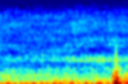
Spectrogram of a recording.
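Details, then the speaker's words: Pickup truck after overheating, water pump believed struggling to push slushy coolant, at idle after refill: steady, even low idle with smooth rumble and one brief bump near end, no hose leaks; normal idle. "Let's start it up and see what happens. Everything's moving like it should. No leaks in any of the hoses. Nothing."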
